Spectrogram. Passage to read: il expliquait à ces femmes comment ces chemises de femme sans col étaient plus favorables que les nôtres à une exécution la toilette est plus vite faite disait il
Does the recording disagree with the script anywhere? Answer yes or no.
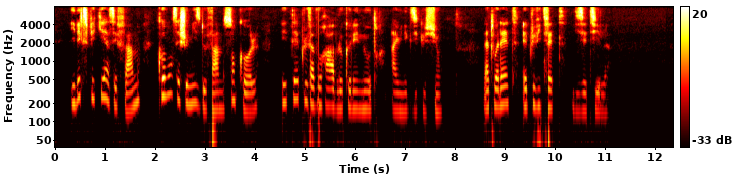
no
